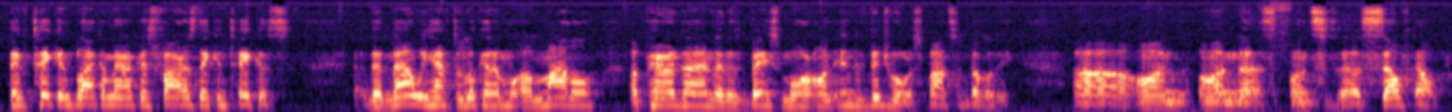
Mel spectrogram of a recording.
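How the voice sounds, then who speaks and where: This man talks at a moderate pace with lively intonation and a fairly high pitch for a man. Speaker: senior fellow and documentary writer; civil rights advocate. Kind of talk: interview answer. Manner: soft-spoken.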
